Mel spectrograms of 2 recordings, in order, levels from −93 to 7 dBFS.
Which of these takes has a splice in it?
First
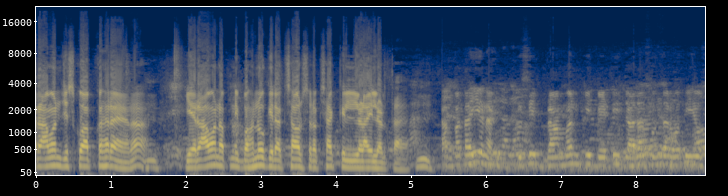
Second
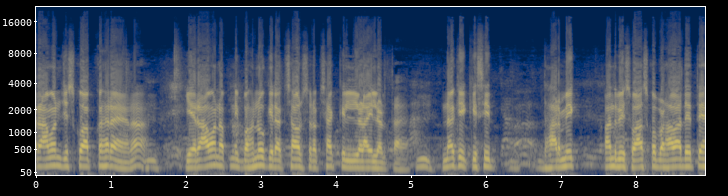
first; 1 cut; at 5.3 s

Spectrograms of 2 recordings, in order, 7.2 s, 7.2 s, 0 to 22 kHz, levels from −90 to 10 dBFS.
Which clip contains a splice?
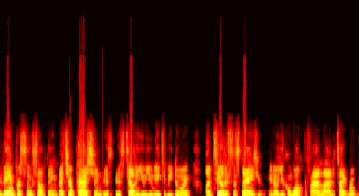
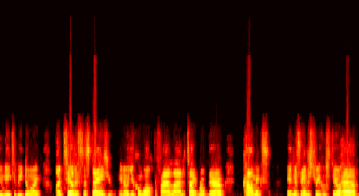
first; 2 cuts; at 1.0 s, 2.1 s

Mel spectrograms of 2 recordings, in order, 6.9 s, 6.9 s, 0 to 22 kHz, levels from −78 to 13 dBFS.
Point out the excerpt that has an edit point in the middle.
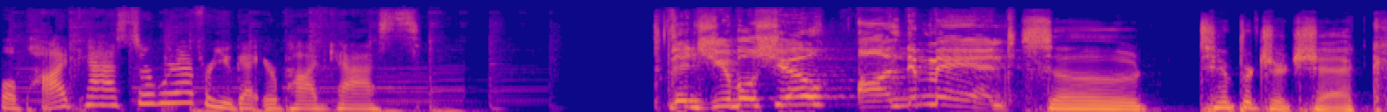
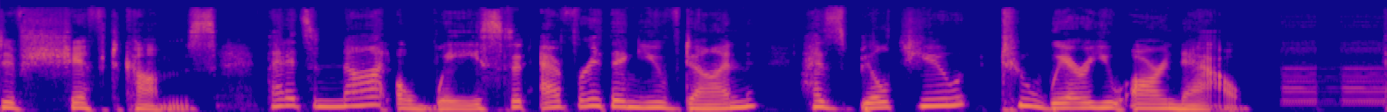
first; 2 cuts; at 3.2 s, 5.3 s

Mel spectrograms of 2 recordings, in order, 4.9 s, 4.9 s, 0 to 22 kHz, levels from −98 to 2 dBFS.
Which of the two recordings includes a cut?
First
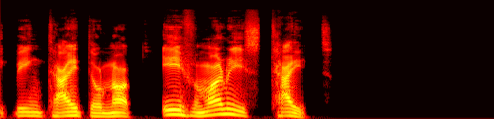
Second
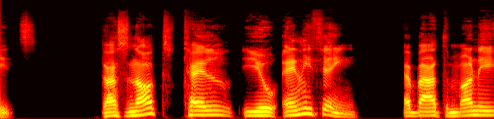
first; 1 cut; at 1.5 s

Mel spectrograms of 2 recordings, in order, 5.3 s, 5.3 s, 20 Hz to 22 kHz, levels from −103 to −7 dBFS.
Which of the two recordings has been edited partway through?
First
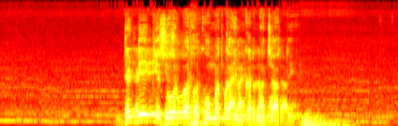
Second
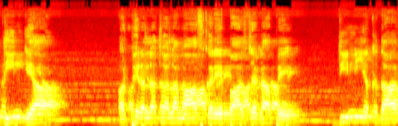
first; 1 cut; at 1.6 s

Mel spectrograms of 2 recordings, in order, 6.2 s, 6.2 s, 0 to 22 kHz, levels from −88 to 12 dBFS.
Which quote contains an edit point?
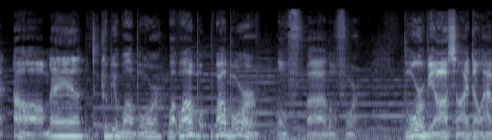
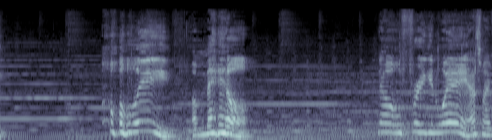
first; 1 cut; at 1.2 s

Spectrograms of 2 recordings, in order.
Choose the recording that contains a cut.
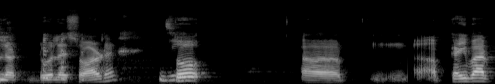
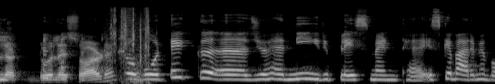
second; 1 cut; at 1.2 s

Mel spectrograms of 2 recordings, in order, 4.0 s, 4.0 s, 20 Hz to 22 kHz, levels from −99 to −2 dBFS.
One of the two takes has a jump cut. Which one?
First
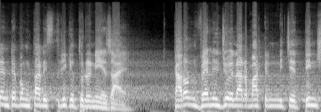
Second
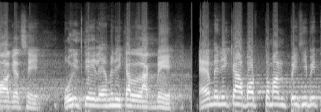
second; 1 cut; at 2.3 s

